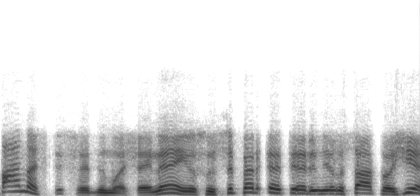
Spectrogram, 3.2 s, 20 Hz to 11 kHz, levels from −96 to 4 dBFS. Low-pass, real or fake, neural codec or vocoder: 7.2 kHz; fake; codec, 16 kHz, 0.5 kbps, FunCodec, trained on Chinese and English, 25 frames a second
